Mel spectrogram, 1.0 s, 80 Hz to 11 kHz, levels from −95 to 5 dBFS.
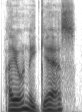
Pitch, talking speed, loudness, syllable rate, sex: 145 Hz, 175 wpm, -15 LUFS, 4.7 syllables/s, male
